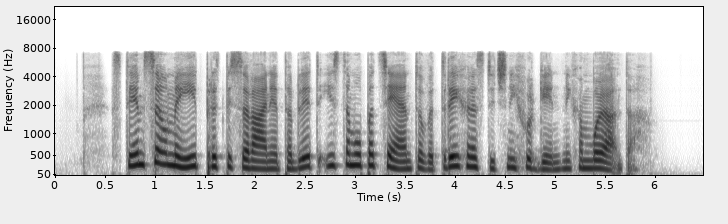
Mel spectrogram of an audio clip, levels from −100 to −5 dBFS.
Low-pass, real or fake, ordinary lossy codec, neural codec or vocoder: 7.2 kHz; fake; none; codec, 16 kHz, 0.5 kbps, X-Codec, HuBERT features, trained on LibriSpeech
